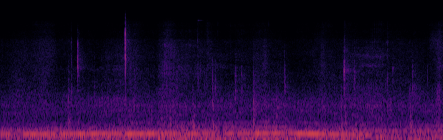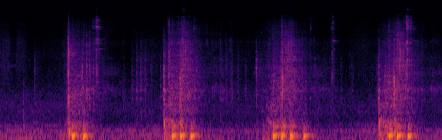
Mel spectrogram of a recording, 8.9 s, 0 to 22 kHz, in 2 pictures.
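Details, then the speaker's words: Blown single-cylinder engine after 12 minutes wide open, with melted dipstick and blued pump: four hard pull-start bursts cranking against regained compression but never firing, sounding different than before; owner says it's definitely blown, cylinder scored. "it's definitely blowed it is definitely blown um it just it don't even sound the same now"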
